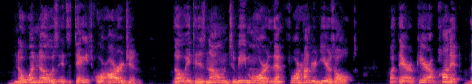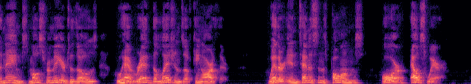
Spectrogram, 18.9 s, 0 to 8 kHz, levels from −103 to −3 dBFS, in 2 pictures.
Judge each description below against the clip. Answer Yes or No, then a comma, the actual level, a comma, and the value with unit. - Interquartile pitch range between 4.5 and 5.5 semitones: No, average, 4.0 semitones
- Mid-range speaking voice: Yes, medium, 150 Hz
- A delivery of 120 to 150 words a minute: Yes, average, 140 wpm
